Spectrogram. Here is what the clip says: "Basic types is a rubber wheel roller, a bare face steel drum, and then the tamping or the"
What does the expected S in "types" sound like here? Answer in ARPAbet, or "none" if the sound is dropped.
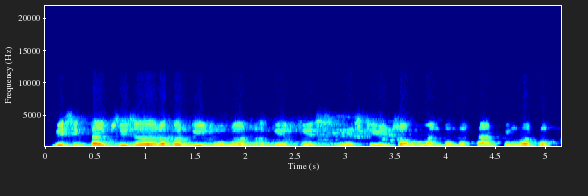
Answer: S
